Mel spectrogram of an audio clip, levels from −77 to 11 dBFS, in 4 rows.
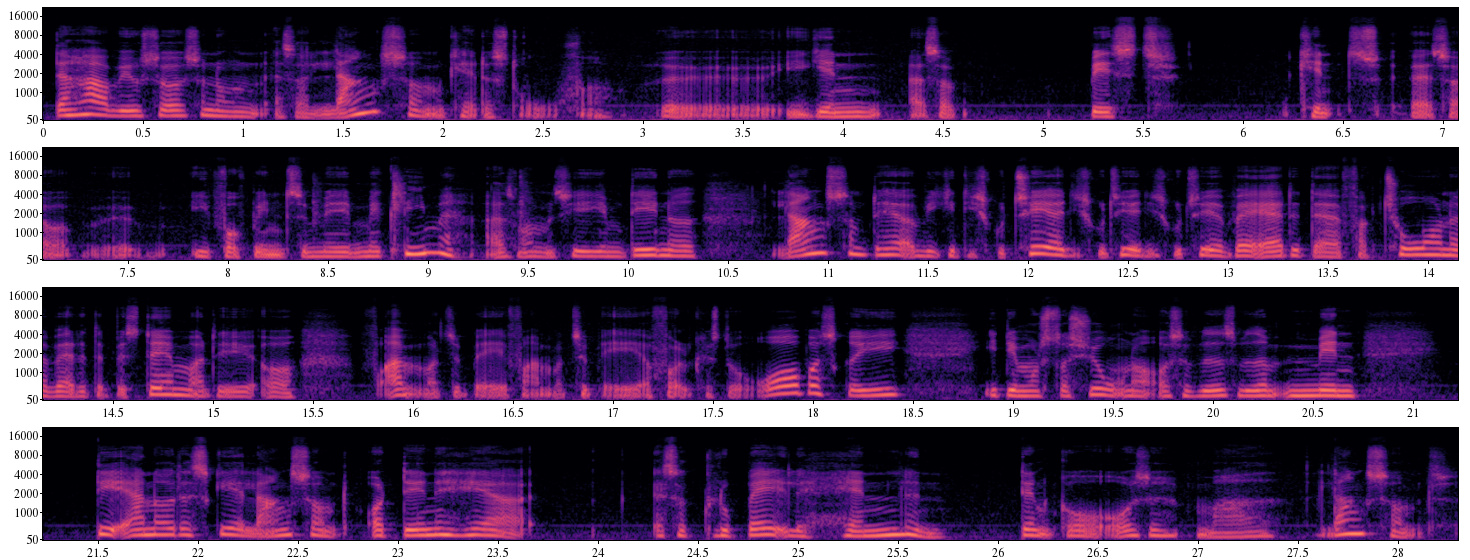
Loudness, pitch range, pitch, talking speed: -21 LUFS, 170-210 Hz, 190 Hz, 185 wpm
